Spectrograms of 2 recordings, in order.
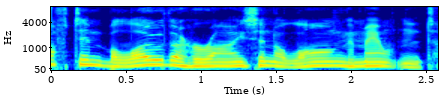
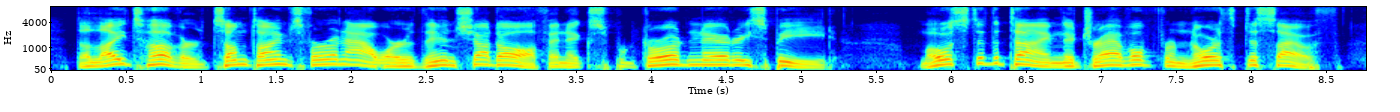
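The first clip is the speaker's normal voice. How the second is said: loud put-on Norwegian accent, edging toward Russian; 4 semitones higher, 5 dB louder than usual. Reading out a witness account about lights in a valley: Norwegian accent. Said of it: "the accent beyond the quote".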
